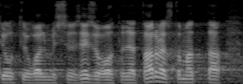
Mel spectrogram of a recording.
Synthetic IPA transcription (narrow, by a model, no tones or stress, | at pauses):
juht̪ukolʲmisːinse̞jsuko̞ht̪ɑnʲiet̪ːɑrve̞st̪ɑmɑt̪ːɑ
